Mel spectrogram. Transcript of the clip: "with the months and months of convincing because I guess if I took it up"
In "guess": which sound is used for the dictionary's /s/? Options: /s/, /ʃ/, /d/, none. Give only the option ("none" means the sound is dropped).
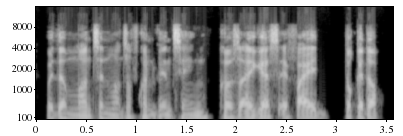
/s/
